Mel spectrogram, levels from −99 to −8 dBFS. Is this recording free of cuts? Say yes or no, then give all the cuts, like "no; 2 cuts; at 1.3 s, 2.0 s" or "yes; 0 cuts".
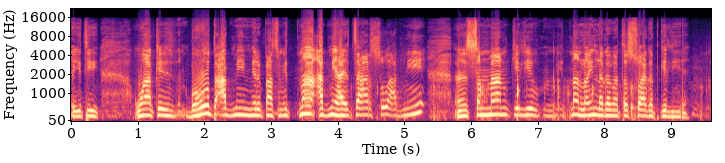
yes; 0 cuts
